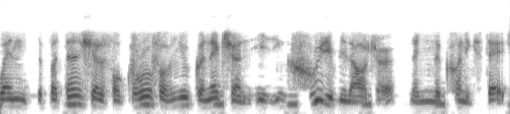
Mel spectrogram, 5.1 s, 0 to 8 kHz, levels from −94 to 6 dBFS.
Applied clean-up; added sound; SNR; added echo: classical method Wiener filter.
